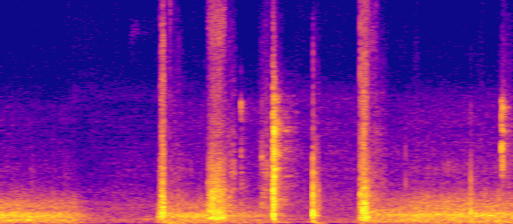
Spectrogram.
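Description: Skateboard wheels roll and rumble across concrete.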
